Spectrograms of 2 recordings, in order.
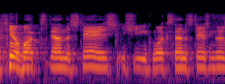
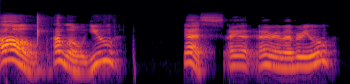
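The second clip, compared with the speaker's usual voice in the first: very drawn-out, unhurried, slow barkeep voice; 2 semitones higher than usual. Voicing the barkeep as a player comes down to talk: voicing the barkeep. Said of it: "He kinda looks at you and is like".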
